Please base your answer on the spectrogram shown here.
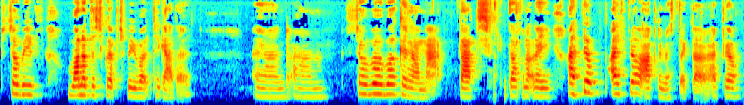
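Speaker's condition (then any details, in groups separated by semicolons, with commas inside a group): Deafness; deafness diagnosed at age 3, residual low-frequency hearing, hears men's voices better than women's; raised oral, 11 years of speech therapy, practiced mouth and tongue movement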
